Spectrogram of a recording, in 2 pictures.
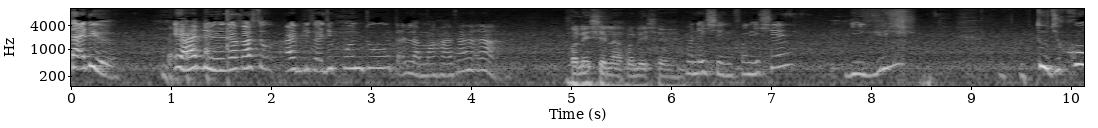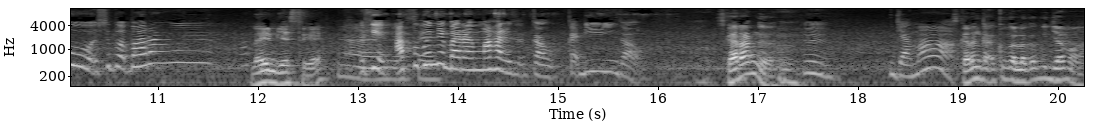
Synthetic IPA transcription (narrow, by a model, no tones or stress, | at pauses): t̪aʔdə | ɛadəlakasʊʔajbəlikaʔd͡ʒəpɔnt̪ut̪aʔdəlamaɦalsaŋat̪̚lah | fawndesənlafandeʃənfawndeʃənfawndeʃən | diɡɾi | t̪ud͡ʒukoʔsəbap̚baɾaŋ | laɪnbiasəkanokeapəpundibaɾaŋmaɦalkaʔkawkaʔdiɾiəŋkaw | sə̥kaɾaŋkəm | d͡ʒamaʔsə̥kaɾaŋkaʔkukalakak̬ud͡ʒama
